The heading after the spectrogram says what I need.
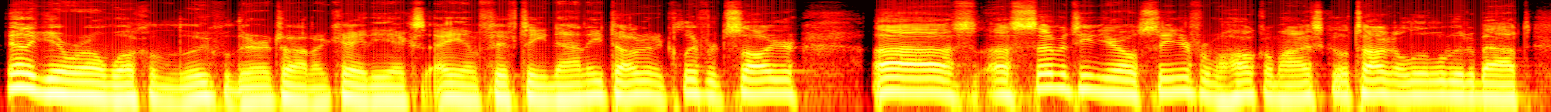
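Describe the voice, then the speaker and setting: Mellow-voiced local radio host, dry sound. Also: male voice, on the high side, dry recording. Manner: halting, many "uh"s, repeats station ID. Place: small radio studio booth.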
